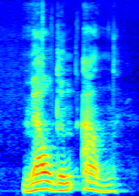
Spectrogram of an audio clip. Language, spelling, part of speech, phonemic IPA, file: Dutch, meldden aan, verb, /ˈmɛldə(n) ˈan/, Nl-meldden aan.ogg
- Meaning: inflection of aanmelden: 1. plural past indicative 2. plural past subjunctive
